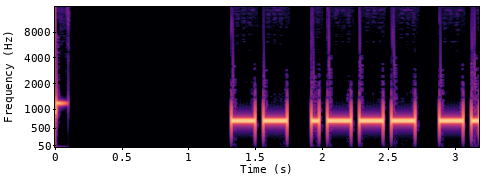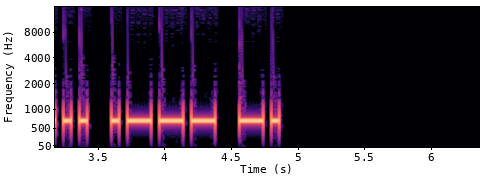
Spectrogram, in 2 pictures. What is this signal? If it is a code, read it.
Morse code, heard as a keyed tone, about 20 wpm, 700 Hz. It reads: MJBJN
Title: Code Groups - 5 Letters - 20wpm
